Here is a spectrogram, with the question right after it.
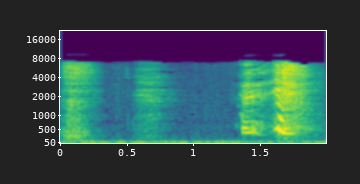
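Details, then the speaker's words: Woman sick with a cold, sitting in her car, sneezing repeatedly: faint breathy catches, then a sharp sneeze with a voiced burst at the end, near the end of a sneezing bout. "Yeah, I think it's petering out, or it might be done. It might. Hey, one more."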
